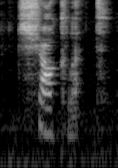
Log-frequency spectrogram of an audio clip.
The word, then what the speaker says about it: chocolate: bastante erro na pronúncia chocolate. Chocolate. Muitas pessoas falam chocolate, chocolate. E por que esse erro acontece? Porque a palavra late, ela existe em inglês, né? Que é a palavra tarde ou atrasado, dependendo do contexto, né?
